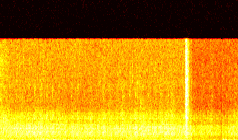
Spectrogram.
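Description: Loose soil pours from a loader bucket with a rushing rumble.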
